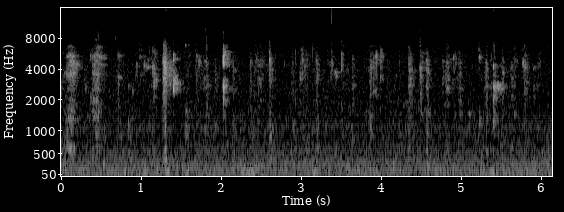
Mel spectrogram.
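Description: Faint, irregular mouth clicks and wet ticks of a person chewing noodles, eaten by hand.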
